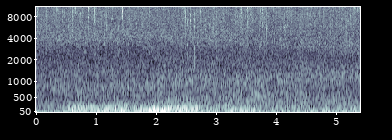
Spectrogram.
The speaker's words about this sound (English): listening to the wind and the rain, and oh yeah, certainly the occasional thunder.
